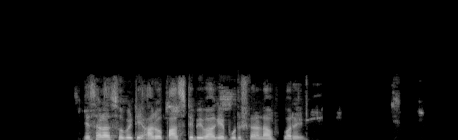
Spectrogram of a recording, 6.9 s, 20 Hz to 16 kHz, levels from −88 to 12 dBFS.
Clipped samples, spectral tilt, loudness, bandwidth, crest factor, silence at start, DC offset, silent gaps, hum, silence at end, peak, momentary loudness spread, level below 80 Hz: under 0.1%; -5 dB/octave; -21 LUFS; 7.6 kHz; 22 dB; 1.25 s; under 0.1%; 4.19-4.24 s, 4.84-5.03 s, 5.12-5.85 s, 6.01-6.25 s; none; 0.55 s; -2 dBFS; 8 LU; -68 dBFS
